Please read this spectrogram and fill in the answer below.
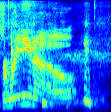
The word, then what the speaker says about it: Reno: And it's Reno. It's Reno, not Reno.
